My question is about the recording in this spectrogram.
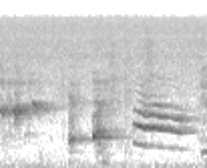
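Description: Two short high-pitched calls, the first just before a second in and the second a little longer around a second and a half, each falling slightly in pitch.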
